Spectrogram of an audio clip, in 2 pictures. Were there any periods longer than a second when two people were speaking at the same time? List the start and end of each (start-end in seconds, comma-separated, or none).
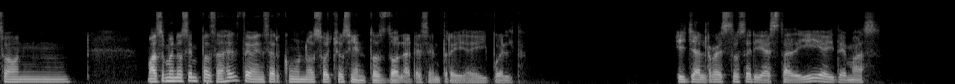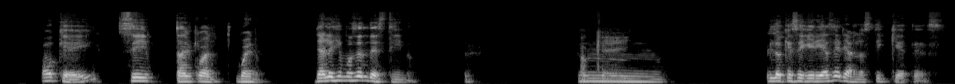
none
